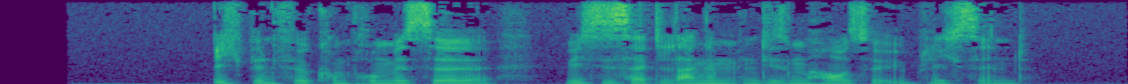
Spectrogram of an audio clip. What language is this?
German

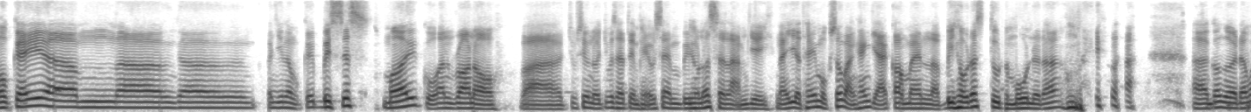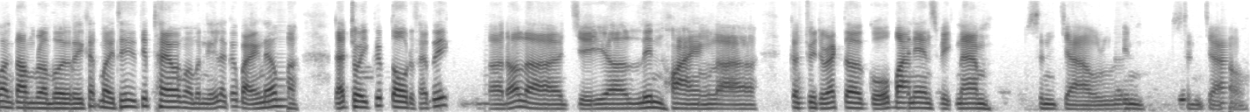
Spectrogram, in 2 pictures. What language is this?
Vietnamese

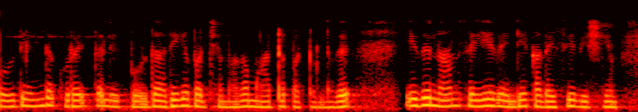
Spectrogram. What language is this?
Tamil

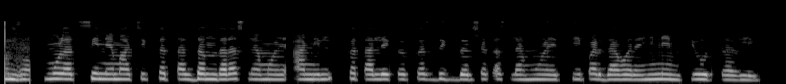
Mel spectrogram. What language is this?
Marathi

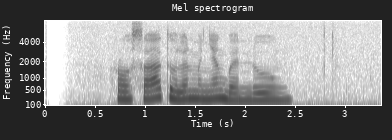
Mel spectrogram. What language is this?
Javanese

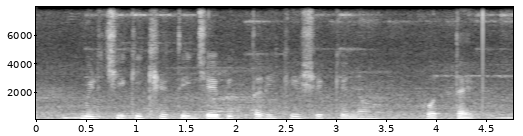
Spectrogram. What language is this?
Maithili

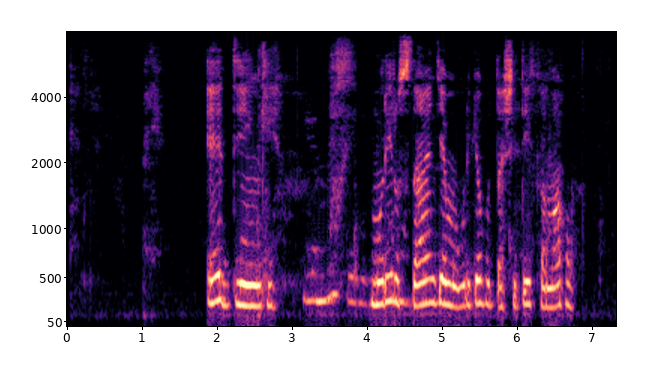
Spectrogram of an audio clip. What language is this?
Kinyarwanda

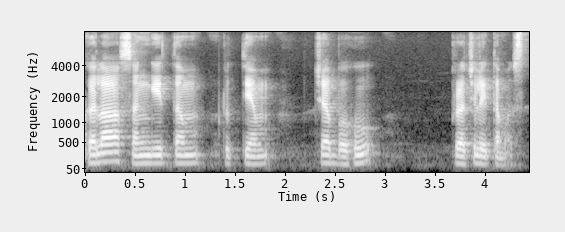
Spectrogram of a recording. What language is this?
Sanskrit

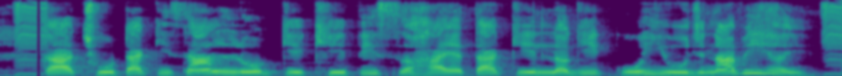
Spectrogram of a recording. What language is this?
Magahi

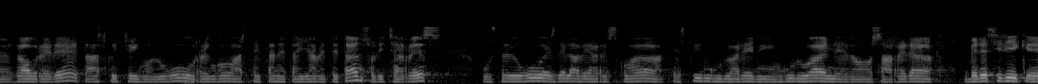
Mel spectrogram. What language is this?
Basque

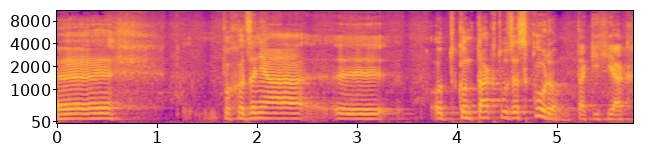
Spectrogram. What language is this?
Polish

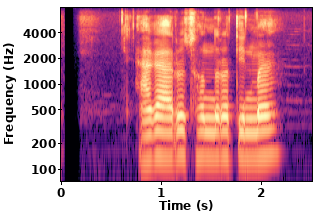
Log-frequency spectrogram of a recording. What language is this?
Nepali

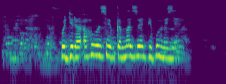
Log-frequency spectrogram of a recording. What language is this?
Kinyarwanda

